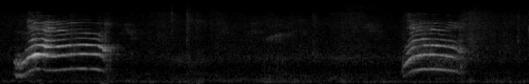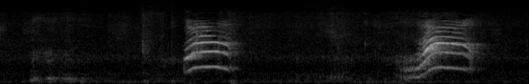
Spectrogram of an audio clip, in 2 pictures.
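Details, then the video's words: Mike the domestic cat, attached to his owner, crying repeatedly indoors: four loud meows spaced roughly every three seconds, each swelling upward then dropping, harmonically rich, with quiet room hum between calls. "マイクなぜ鳴くの？ He likes me so much, but Too noisy."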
